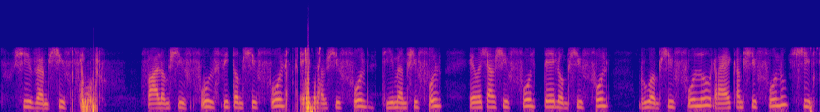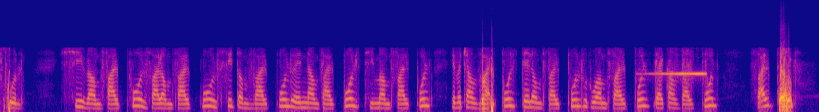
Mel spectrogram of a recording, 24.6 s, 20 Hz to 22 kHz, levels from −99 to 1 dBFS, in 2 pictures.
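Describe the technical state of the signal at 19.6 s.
At 19.6 s the signal is inside a burst of GSM bit errors running from 19.48 to 19.74 s. Corrupted bits are reaching the speech decoder, so the filter, pitch and gain values it rebuilds are wrong frame after frame. The result is squawking, gargling distortion with sudden jumps in level. Unlike a dropout or packet loss, the sound does not go silent or smooth over. It turns into harsh, wrong-sounding noise lasting about a quarter of a second.

Beneath that burst, and across the whole clip, is the GSM full-rate codec. Its vocal-tract model, driven by sparse regular pulses, gives the speech a buzzy, gravelly roughness. The band runs only from about 200 Hz to 3.7 kHz, which fits a narrowband telephone line carrying roughly a 13 kbps stream. What sets this apart from plain band-limiting is that grainy, rasping texture. A simple low-pass filter would sound muffled but clean.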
